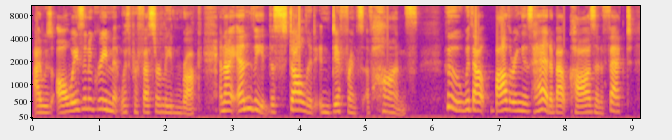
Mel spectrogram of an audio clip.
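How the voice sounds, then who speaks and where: A woman's voice: medium pitch, animated, moderate pace. A woman reading a storybook aloud in an audiobook-style narration. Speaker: storybook reader.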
